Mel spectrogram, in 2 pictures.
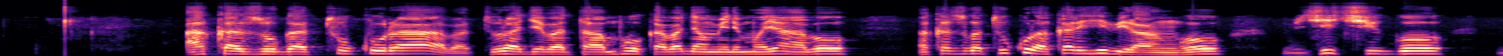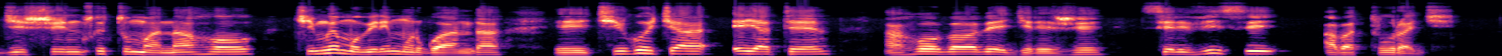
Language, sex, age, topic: Kinyarwanda, male, 25-35, finance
